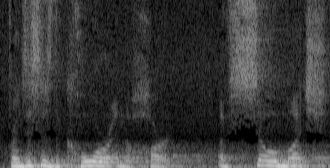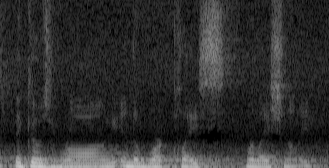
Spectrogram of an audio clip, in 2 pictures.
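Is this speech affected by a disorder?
No.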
